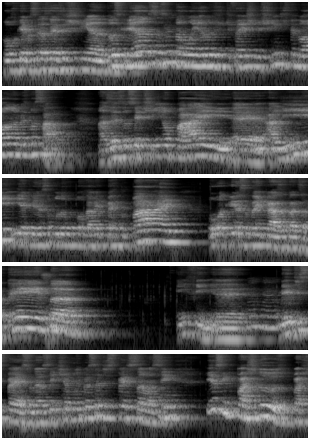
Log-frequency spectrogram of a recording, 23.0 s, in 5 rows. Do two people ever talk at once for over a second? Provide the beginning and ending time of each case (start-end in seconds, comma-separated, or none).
none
